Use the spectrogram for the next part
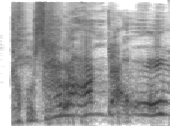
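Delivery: high, loud yell of love; shouted at wife. Retold or imitated. Husband shouting at his wife in a quarrel, loud yell. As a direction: yell it out in frustration. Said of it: "막 소리 지르려고 하지".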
